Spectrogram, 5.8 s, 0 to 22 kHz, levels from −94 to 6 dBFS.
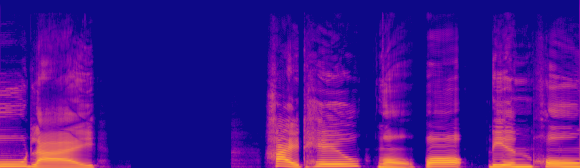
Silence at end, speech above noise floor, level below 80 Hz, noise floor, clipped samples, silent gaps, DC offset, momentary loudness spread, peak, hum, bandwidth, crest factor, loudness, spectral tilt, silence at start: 0 s; over 73 dB; -74 dBFS; under -90 dBFS; under 0.1%; 1.31-2.31 s; under 0.1%; 7 LU; -4 dBFS; none; 15 kHz; 16 dB; -18 LUFS; -5 dB/octave; 0 s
